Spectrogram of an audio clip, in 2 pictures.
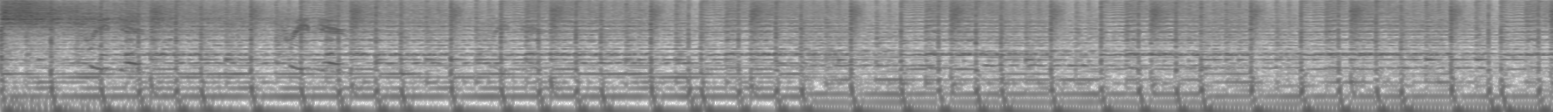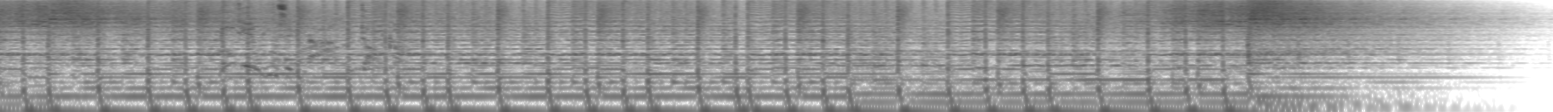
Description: uplifting light

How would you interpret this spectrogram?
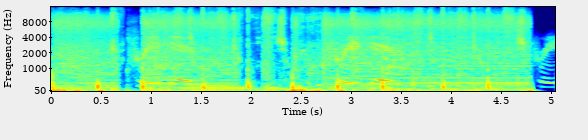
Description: beat boy stinger

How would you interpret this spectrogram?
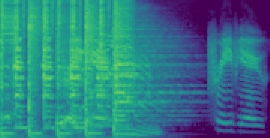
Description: happy ska town stinger

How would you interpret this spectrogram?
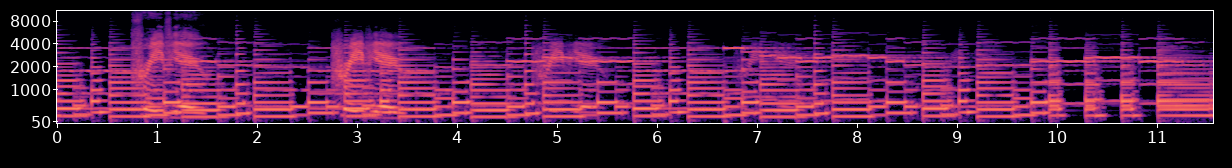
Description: spanish tango music loop

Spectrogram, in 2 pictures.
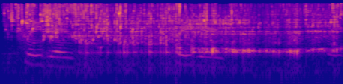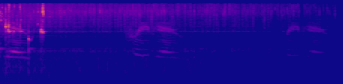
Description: Pitcher Pour Glass

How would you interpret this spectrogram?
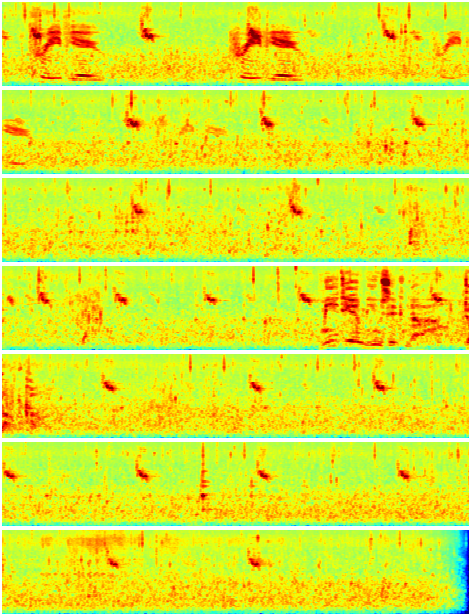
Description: Borth Estuary boat masts sea and birds; beanstalk audio

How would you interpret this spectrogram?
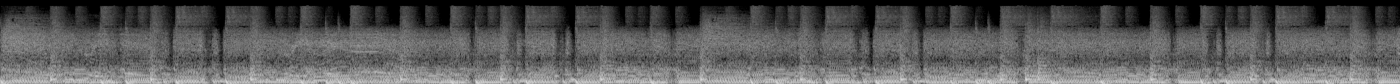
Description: metal loop

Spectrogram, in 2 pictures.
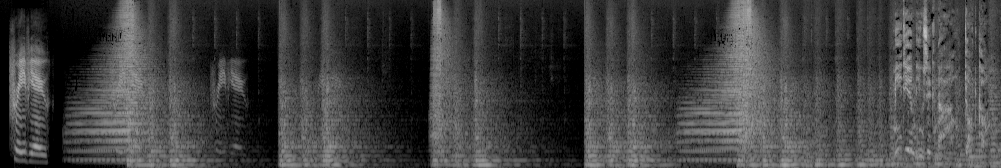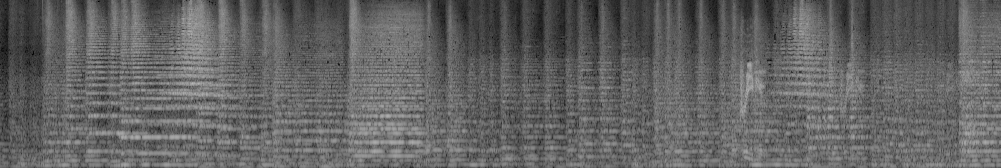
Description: strings brass choir

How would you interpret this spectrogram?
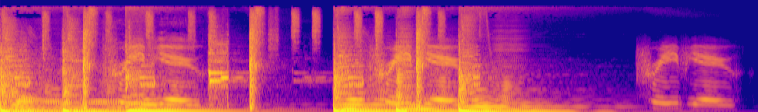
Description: beats stinger, chill

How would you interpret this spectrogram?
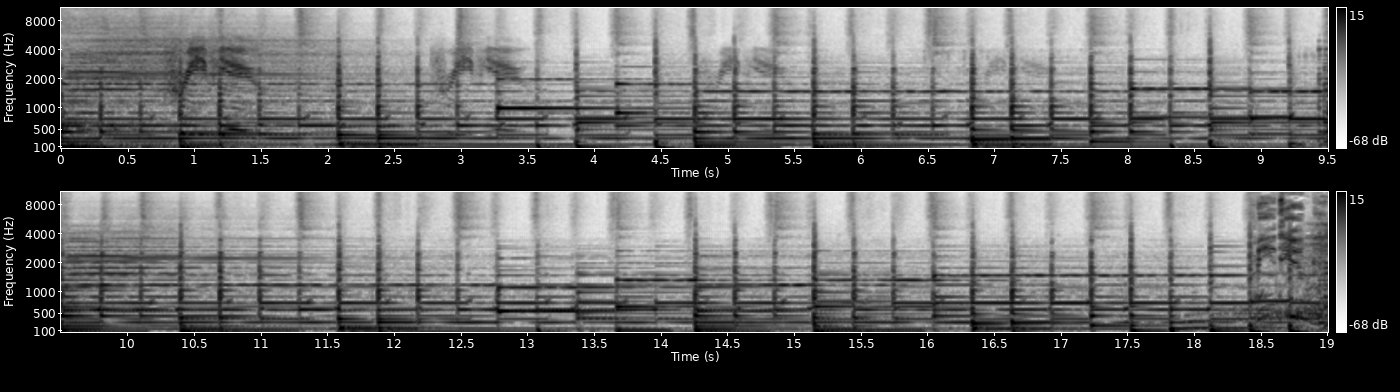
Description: will it rain loop

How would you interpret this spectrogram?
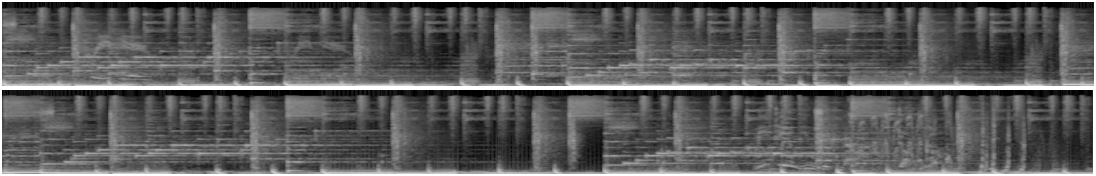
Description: urban streets loop

